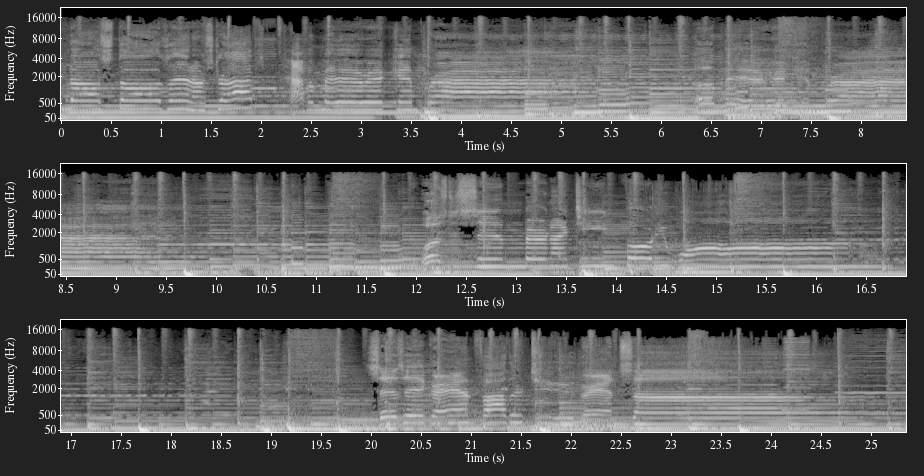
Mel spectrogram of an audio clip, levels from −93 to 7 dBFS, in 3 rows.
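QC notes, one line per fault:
1.61–2.52 s, 14.25–15.21 s and 20.83–24.68 s: Bluetooth SBC bit pool drop. In each span the treble dulls abruptly and a gritty, grainy noise rises, then clears. This fits the link's bit pool falling from 28 to 13 (about 102 kbps), starving the top sub-bands and coarsely quantising the rest. On a spectrogram, energy in the top bands drops out in blocks with speckled noise below. The waveform shows little change.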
